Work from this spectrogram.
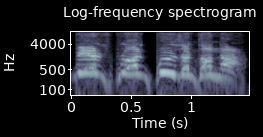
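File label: warcry, English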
